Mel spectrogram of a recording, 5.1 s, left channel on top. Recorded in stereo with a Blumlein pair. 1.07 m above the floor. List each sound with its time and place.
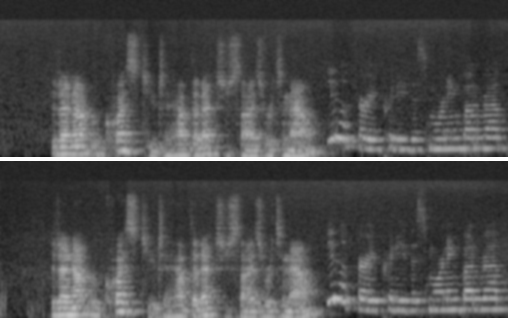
0.5 s a man speaking: 45° right, 1.4 m
3.3 s a woman speaking: 35° right, 1.0 m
